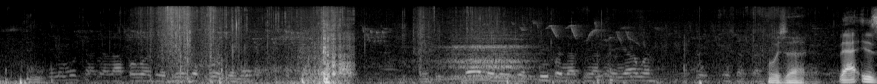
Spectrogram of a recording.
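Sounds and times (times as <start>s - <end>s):
speech: 1.2s - 3.2s, 4.7s - 8.7s
giant tortoise breathing: 4.0s - 5.5s.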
